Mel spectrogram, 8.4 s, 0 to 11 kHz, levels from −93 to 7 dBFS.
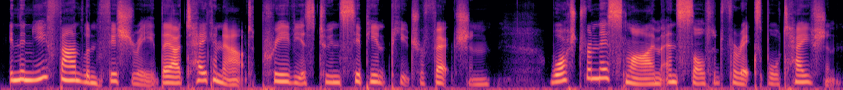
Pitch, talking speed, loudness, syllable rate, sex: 200 Hz, 140 wpm, -18 LUFS, 4.8 syllables/s, female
